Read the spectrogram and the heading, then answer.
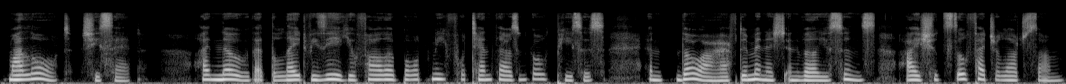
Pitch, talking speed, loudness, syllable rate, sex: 205 Hz, 190 wpm, -19 LUFS, 4.9 syllables/s, female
